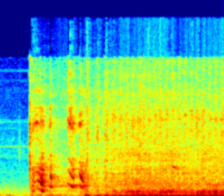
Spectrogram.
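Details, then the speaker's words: Motorcycle that sat unstarted for six years, after the fuel pump was cleaned of heavy gunk from the tank and the system primed. The starter whirs and it fails the first tries, then catches and settles into a steady, even idle. "She's trying. But a couple more times and she fired up."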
